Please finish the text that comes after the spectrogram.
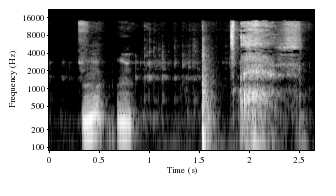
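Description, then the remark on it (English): Two short voiced sounds, then a sharp clink, followed by a loud, hissy slurp of someone sipping a drink through a straw from a Stanley cup, lasting about a second. “She's pointing to the cup like, yo, you're making noise, drinking out of your little Stanley cup.”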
